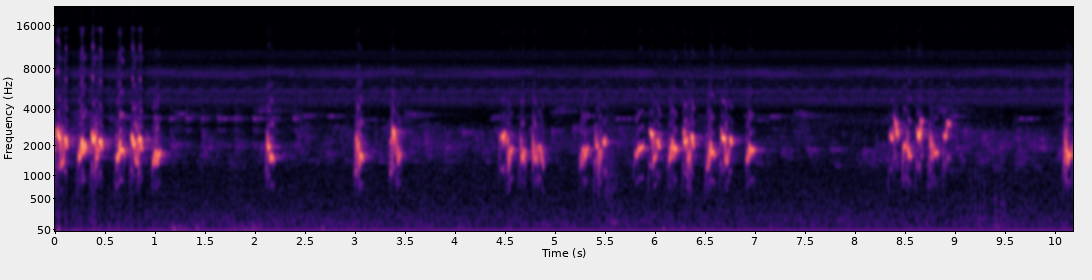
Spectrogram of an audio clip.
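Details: Yellow-vented bulbul song used to lure wild bulbuls and set caged ones singing: repeated clusters of bubbly, chattering notes with short gaps, some phrases of one or two notes.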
